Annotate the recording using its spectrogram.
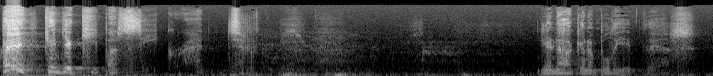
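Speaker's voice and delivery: barely voiced, hushed, soft whisper. Speaker retells a man who sits down beside Bartimaeus: retelling a whisper. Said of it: "he says in a whisper".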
